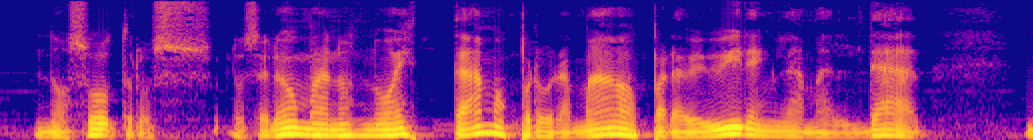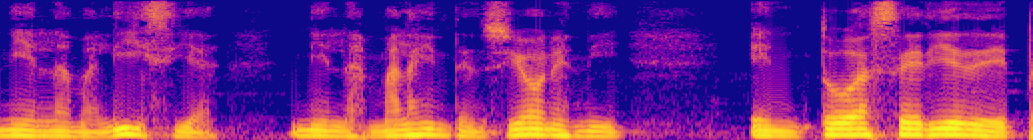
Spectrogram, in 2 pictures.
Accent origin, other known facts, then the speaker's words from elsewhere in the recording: Venezuela; Somos los venezolanos los que tenemos que manejar ese amor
